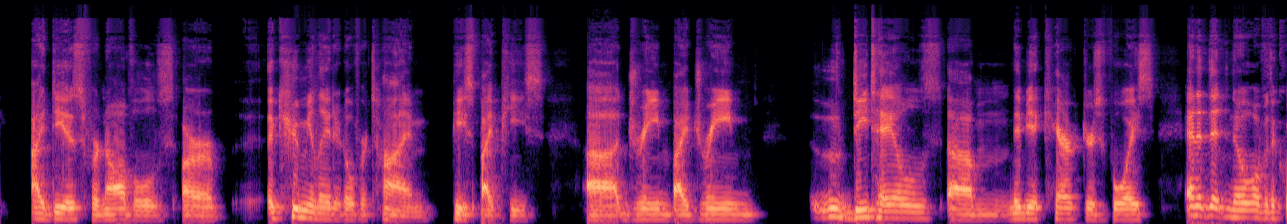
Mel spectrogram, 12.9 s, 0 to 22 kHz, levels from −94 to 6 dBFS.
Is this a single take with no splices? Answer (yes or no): yes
